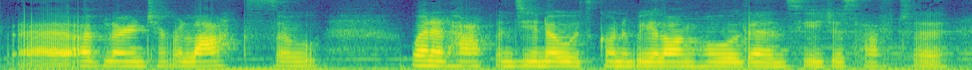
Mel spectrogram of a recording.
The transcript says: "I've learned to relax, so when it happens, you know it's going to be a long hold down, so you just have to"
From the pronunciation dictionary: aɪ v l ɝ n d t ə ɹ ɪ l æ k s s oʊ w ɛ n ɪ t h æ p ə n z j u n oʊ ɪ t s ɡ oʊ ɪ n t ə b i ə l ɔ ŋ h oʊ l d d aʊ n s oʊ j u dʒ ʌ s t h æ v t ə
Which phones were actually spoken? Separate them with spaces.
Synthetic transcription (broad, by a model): aɪ v l ɝ n t ə ɹ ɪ l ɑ k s s oʊ w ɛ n ɪ t h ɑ p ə n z j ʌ n oʊ ɪ t s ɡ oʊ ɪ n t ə b i ə l ɔ ŋ h oʊ l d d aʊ n s oʊ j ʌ dʒ ʌ s t h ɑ f t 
